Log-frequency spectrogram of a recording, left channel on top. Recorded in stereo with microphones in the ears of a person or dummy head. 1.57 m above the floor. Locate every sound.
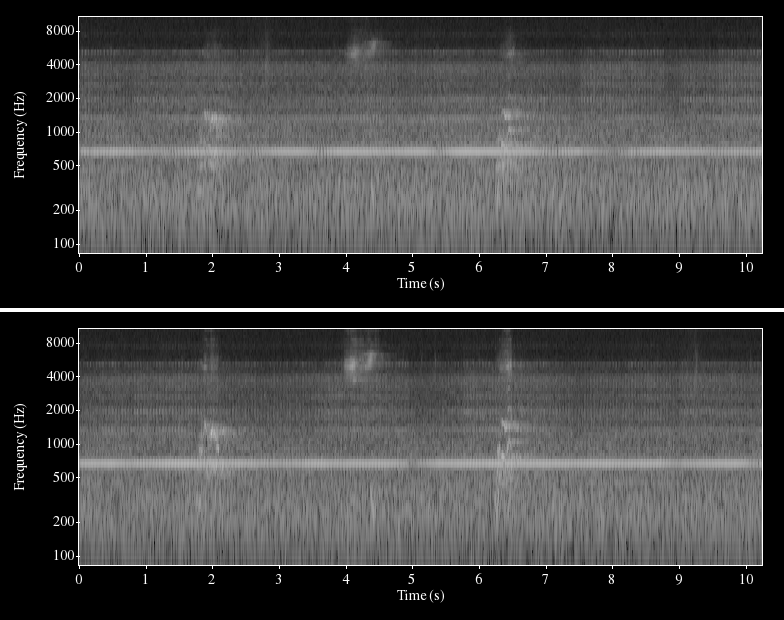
1.7 s a zipper: 40° right (ahead or behind), 2.5 m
